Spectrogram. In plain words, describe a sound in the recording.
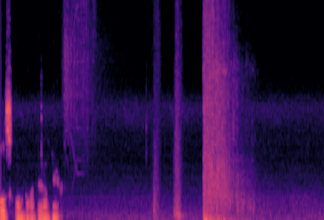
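Electricity crackles and zaps in sharp bursts.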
